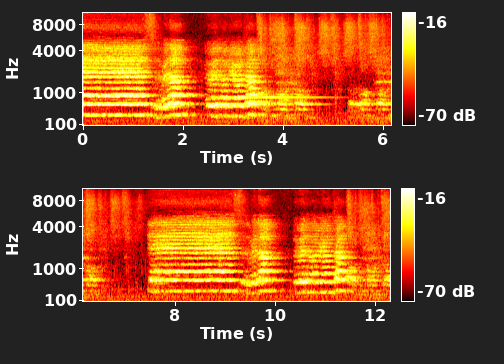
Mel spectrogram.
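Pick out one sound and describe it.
A large youth choir sings together in an echoing hall.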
